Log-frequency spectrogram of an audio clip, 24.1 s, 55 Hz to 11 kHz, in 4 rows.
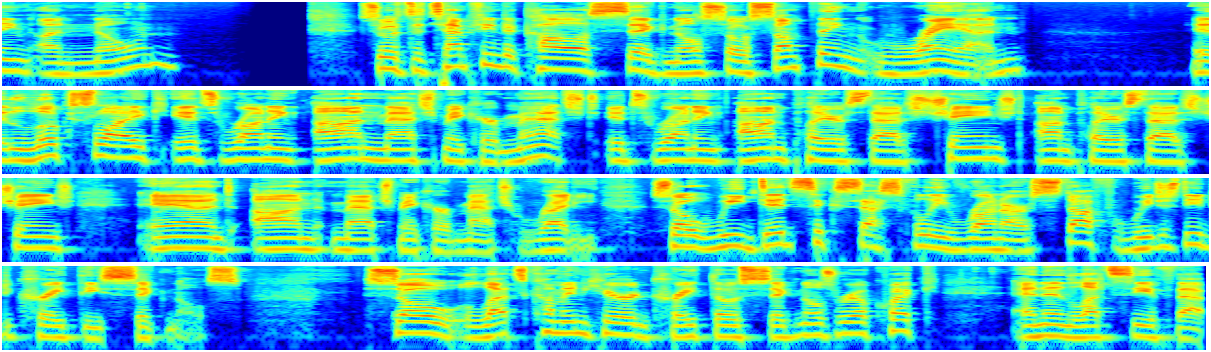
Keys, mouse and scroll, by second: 0.6 click, 1.5 click, 1.5-2.0 scroll down 5, 19.5 scroll down 5, 20.5 click, 20.9 click, 21.4 click, 21.4-21.8 scroll, 23.0 click, 23.5 alt+Tab.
